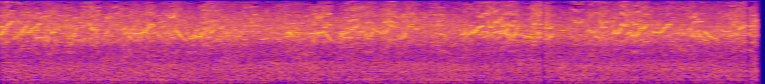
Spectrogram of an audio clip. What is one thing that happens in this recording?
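A canary sings a fast, trilling song close by.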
